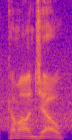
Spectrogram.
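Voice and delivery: usual speaking voice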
